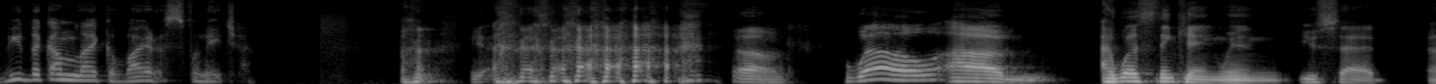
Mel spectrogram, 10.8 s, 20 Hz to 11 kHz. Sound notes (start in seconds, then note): 3.6 laughing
